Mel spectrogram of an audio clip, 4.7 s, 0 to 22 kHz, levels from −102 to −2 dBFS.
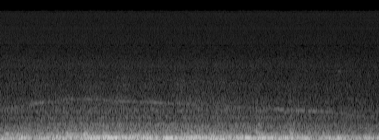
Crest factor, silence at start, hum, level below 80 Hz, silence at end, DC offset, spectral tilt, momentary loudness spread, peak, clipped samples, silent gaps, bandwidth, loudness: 12 dB; 0 s; none; -36 dBFS; 0 s; under 0.1%; -9 dB/octave; 8 LU; -22 dBFS; under 0.1%; none; 4.4 kHz; -37 LUFS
